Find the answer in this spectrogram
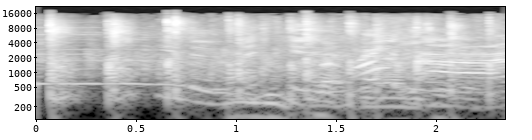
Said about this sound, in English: Everybody clap it up for Sex and Friends Podcast in the building.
